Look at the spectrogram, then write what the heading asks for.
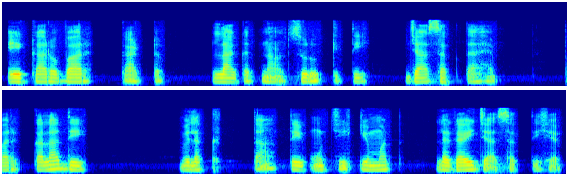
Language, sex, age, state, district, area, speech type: Punjabi, male, 18-30, Punjab, Hoshiarpur, urban, spontaneous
